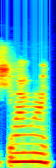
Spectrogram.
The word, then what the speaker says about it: Shemar Moore: Shemar Moore.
